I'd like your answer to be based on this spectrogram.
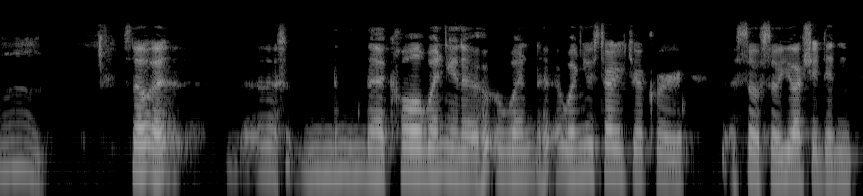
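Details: Stuttering in a male podcast host who says he stutters; repetitions are heard.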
